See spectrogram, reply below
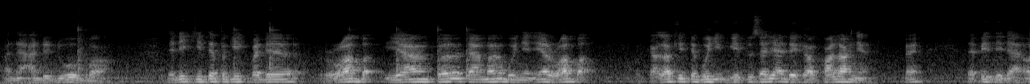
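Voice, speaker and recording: A man's voice: lowish voice, darkish tone, lo-fi sound. A man with a Malaysian accent teaching Quran reading step by step, over-enunciating syllables in a didactic way and often tagging points with a short "eh". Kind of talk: step-by-step recitation lesson. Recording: echoey room with background noise.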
